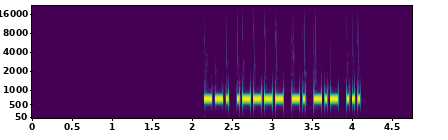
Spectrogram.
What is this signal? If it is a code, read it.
Morse code, heard as a keyed tone, about 34 wpm, 700 Hz. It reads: G1NKS
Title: DXCC-100 Call Signs - 5 Characters - Repeated 3x - 35wpm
